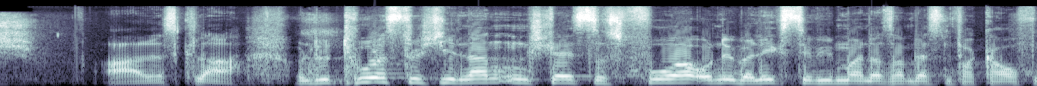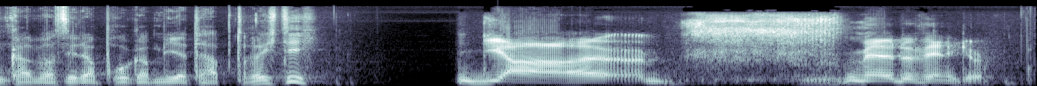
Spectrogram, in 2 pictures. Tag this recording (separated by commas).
Speech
